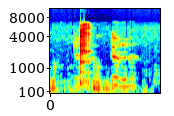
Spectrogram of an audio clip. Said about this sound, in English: That was a weird burp.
